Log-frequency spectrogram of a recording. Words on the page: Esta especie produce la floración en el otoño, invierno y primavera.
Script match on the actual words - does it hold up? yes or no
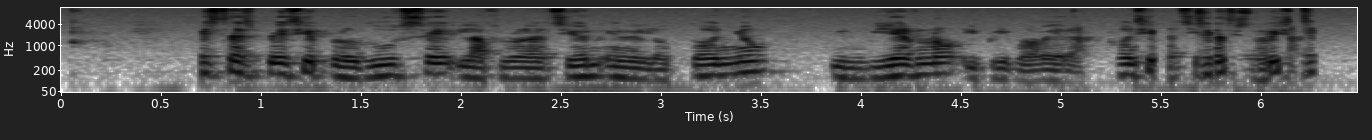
no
